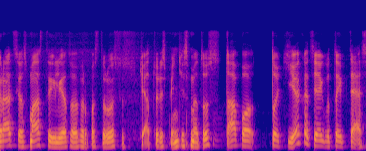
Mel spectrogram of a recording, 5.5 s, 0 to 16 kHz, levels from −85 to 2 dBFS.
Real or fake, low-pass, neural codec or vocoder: real; 7.2 kHz; none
